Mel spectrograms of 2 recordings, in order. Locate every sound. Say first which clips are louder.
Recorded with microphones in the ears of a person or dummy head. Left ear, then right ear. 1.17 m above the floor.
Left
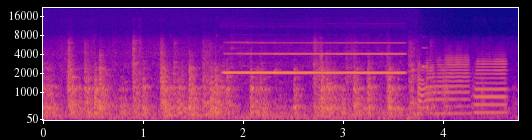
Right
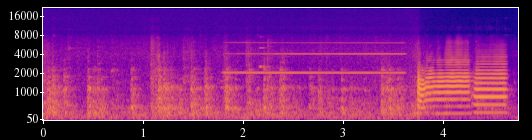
1.8 s a flute: left 4 dB; 30° left (ahead or behind)
3.8 s a trumpet: right 13 dB; 50° right (ahead or behind)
